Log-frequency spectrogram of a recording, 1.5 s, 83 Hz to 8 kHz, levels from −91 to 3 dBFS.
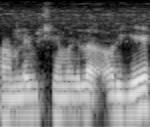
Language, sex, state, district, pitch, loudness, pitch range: Hindi, male, Bihar, Muzaffarpur, 125 Hz, -16 LUFS, 120-130 Hz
